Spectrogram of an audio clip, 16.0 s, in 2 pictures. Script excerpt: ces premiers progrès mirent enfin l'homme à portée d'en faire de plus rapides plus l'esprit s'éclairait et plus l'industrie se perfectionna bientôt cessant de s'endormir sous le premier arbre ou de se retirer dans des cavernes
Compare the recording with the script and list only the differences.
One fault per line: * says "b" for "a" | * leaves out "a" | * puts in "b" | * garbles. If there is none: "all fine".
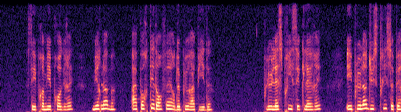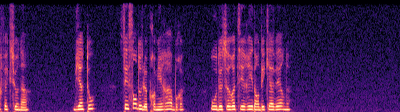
* leaves out "enfin"
* leaves out "s'endormir sous"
